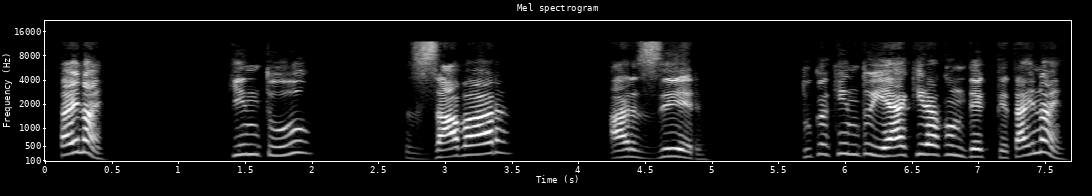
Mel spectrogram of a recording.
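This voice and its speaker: A man's voice: very high voice, sharp tone, dry recording. Patient, dry-voiced male Quran reading teacher. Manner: patient and repetitive, checks understanding with frequent questions. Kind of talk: online Arabic reading lesson.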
